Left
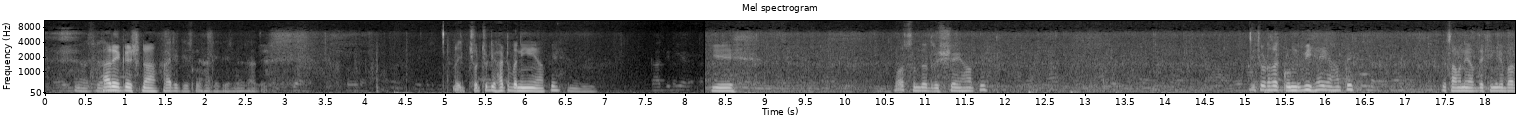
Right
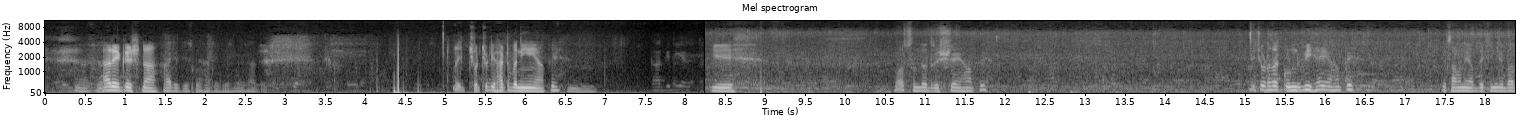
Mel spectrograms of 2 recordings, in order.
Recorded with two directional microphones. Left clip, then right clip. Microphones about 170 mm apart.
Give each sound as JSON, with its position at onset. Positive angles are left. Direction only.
{"t": 0.1, "sound": "speech", "side_deg": 20}
{"t": 4.9, "sound": "speech", "side_deg": 0}
{"t": 8.4, "sound": "speech", "side_deg": 0}
{"t": 10.6, "sound": "speech", "side_deg": 0}
{"t": 15.1, "sound": "speech", "side_deg": 0}
{"t": 17.5, "sound": "speech", "side_deg": 5}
